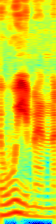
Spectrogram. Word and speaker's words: women: Ok, nella giornata di oggi, appunto 8 marzo, uscirà nelle sale italiane Woman Talking, un film diretto da Sarah Paul. – Hai sbagliato per esempio la pronuncia, perché women al plurale, eh? – Women. – Ha detto woman.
